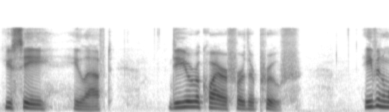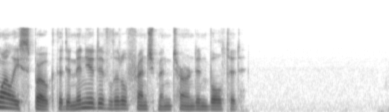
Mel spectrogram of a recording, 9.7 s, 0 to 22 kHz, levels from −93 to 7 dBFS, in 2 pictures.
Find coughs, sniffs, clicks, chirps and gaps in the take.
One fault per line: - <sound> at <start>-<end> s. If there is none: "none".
none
